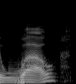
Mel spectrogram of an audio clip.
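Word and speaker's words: و: So when you say wow, your lips need to come rounded.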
